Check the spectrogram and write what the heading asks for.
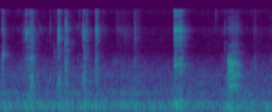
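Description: Metal fork clicking and scraping on a plate while gathering noodles: a string of small clicks, then two louder scrapes near the end, over a faint steady hum.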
